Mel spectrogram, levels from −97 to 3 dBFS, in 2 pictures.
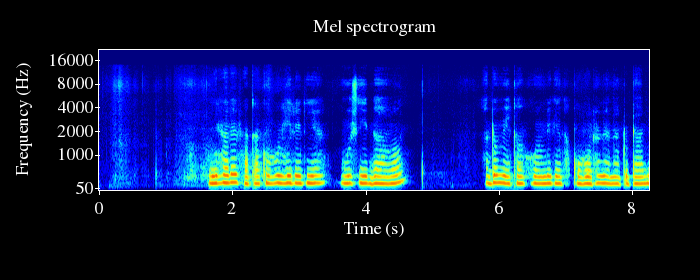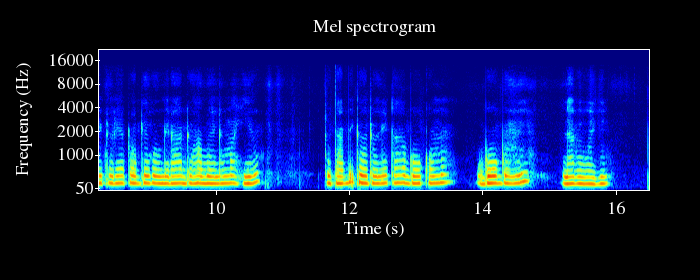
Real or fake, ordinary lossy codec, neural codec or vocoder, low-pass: fake; none; codec, 32 kHz, 1.9 kbps, SNAC; 14.4 kHz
